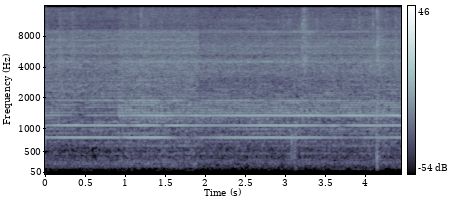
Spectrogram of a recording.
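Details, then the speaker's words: Heljan O gauge 7mm class 47 model loco with two motors, after renewing split bogie gears, a fault that causes jerky running and seizing; it is a DC loco run on a DCC controller, partly why it is a bit noisy. Light, steady motor whir, no gear clicking or grinding, running smoothly. "It's loco number 10, so this is a DC loco running on the DCC. So that's partly why it's a bit noisy, but there we go, she's all working."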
